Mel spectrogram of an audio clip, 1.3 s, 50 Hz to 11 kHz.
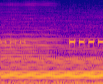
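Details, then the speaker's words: Roadmaster supplemental brake unit under the driver's seat of a 2010 Honda CR-V flat-towed behind a Class C motorhome: a steady low motor hum, then short high beeps as its pulley pulls the brake pedal. Engaging normally. "that's the brake being applied it basically there's a pulley here and it pulls it presses on the brake pedal release the brakes go and that's how it works it's pretty awesome"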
